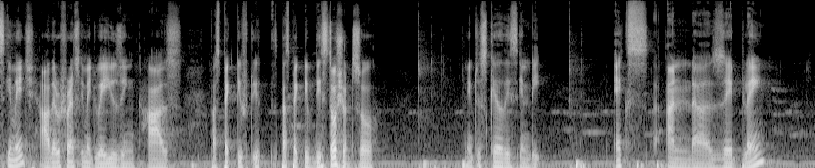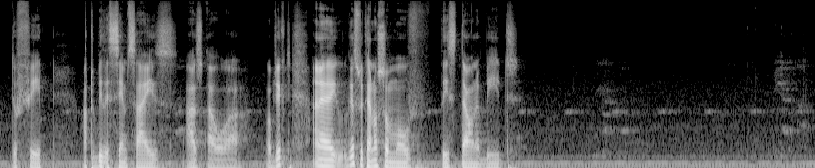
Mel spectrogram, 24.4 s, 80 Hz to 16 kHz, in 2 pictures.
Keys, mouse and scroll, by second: 0.7 click, 2.1 3, 2.7 alt+click, 6.3 s, 8.0 right click, 8.6 s, 10.4-12.6 right drag, 17.0-23.4 right drag, 17.0 1, 17.9 shift+click, 19.0 g, 24.0 right click, 24.0 click, 24.3 `.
